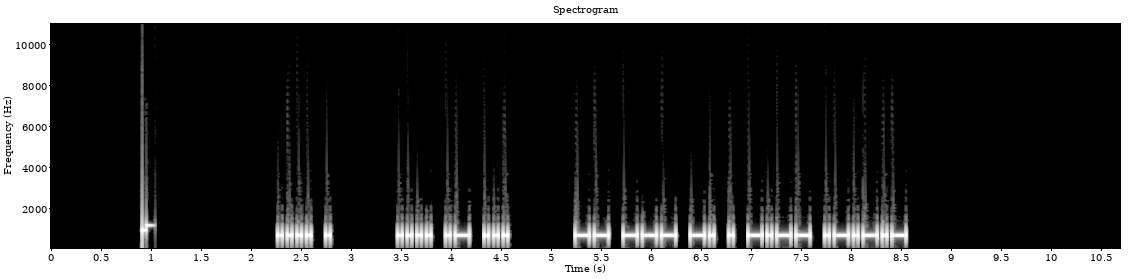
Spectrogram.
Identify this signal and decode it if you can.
Morse code, heard as a keyed tone, about 25 wpm, 700 Hz. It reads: HE HAS MONEY.
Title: 2x Word-Spacing - Sentences from Top 400 Words - 25wpm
